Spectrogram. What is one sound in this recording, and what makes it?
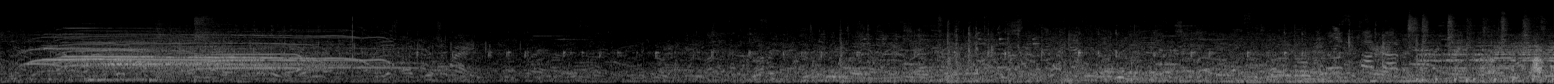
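A marching band's brass section holds loud sustained chords outdoors.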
